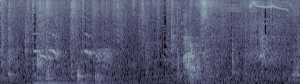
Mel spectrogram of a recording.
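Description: Chihuahua puppy giving a few short, high-pitched cries while playfully mouthing and pawing at a person's hand.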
